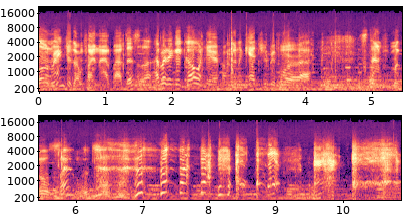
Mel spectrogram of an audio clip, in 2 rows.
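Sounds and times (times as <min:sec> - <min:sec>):
speech: 0:00.3 - 0:08.6
laughter: 0:04.4 - 0:05.3, 0:06.2 - 0:08.5, 0:09.3 - 0:10.8
person coughing: 0:06.3 - 0:10.8.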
